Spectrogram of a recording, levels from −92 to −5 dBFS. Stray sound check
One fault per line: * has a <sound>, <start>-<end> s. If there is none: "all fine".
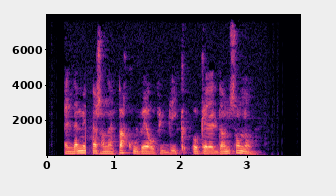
* has a dropout, 0.6-0.7 s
